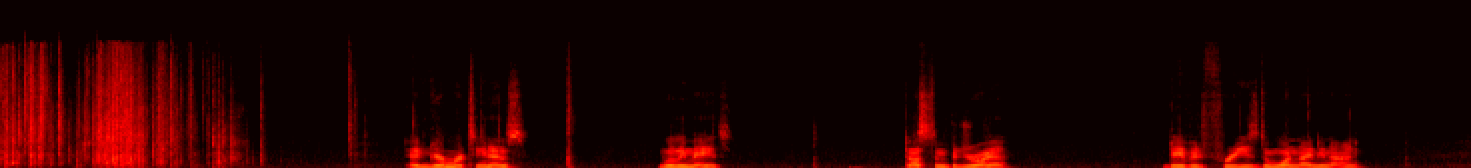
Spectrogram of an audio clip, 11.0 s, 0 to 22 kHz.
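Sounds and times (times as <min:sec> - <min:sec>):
foil wrapper crinkling: 0:00.0 - 0:02.1.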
